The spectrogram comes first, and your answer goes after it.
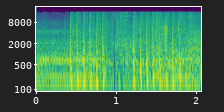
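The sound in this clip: Automatic gunfire rings out in a tactical military shooter video game: a quick burst of several shots, a short pause, then a longer rapid string of sharp cracks.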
